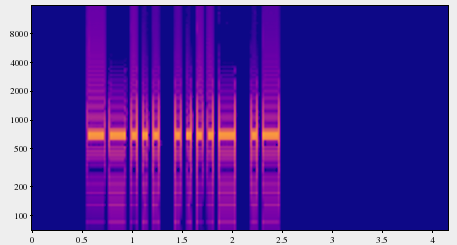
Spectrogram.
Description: Morse code, heard as a keyed tone, about 22 wpm, 700 Hz. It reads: 74A
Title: Common Cut Numbers - 3-Digit 22wpm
